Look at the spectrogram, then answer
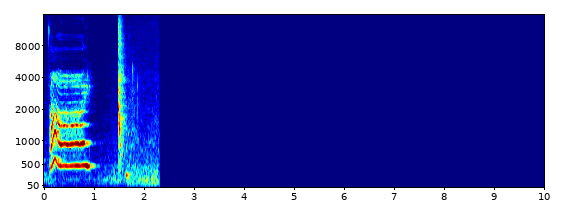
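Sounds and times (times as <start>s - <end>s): woman blowing a kiss: 1.5s - 2.0s.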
